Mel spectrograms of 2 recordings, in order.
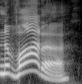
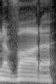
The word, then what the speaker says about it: Nevada: who pronounce it in Nevada seriously it's really awful but it's Nevada it's a Spanish word is it not whoo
